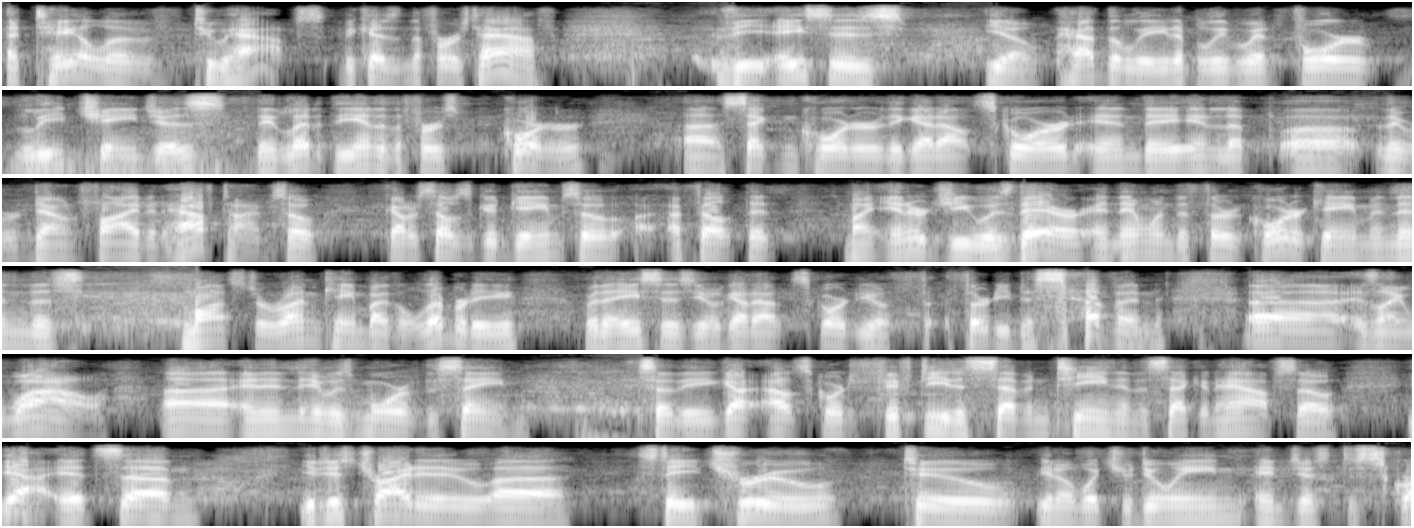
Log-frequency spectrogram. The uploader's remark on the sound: Live from the Super Book at the Westgate Las Vegas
